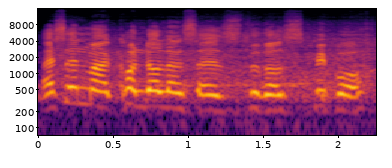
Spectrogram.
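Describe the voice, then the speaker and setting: A man in his twenties from Uganda, talking to himself in a repetitive, preachy monologue while walking a city street at night, sweaty from walking fast. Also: very high voice, fairly bright tone, slight background noise. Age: 20s. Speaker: vlogger. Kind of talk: rambling night-walk monologue.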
